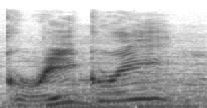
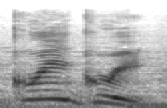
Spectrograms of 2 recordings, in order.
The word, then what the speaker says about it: Gris-Gris: It's pronounced Gree-Gree? That's what I mean. It's pronounced Gree-Gree.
